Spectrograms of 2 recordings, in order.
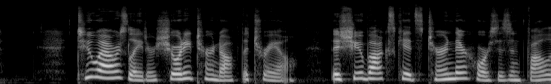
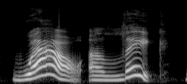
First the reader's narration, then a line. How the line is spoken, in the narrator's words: Willie exclaimed when he saw the crystal blue water surrounded by tall pine trees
